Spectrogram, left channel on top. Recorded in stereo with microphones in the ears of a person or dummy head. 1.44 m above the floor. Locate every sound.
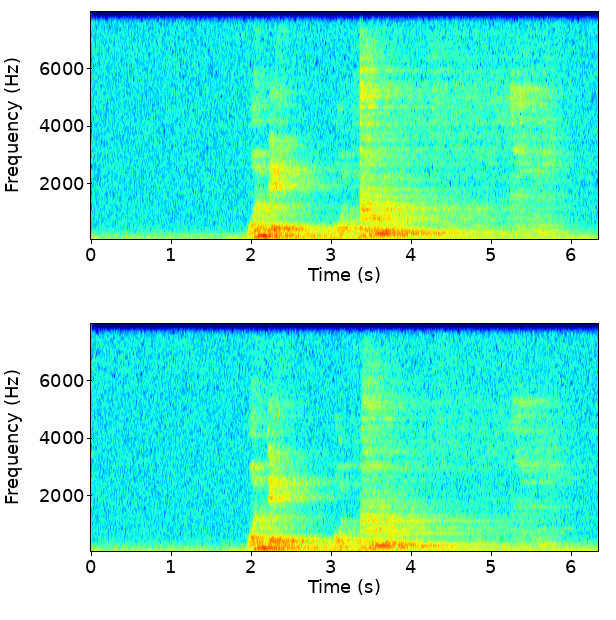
1.9 s a man speaking: 30° right (ahead or behind), 3 m
3.2 s dripping: 85° left, 4 m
